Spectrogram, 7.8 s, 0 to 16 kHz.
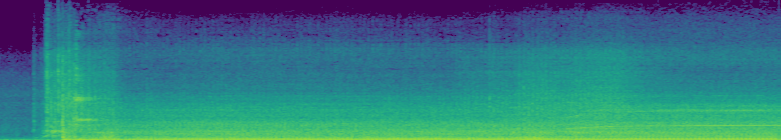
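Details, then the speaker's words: Honda EX1000 generator, free and sitting for years, started after repair and reassembly; catches within a second and runs a vacuum cleaner with a steady, even drone and no misses. "all back together starts no problem runs the vacuum we're good to go"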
